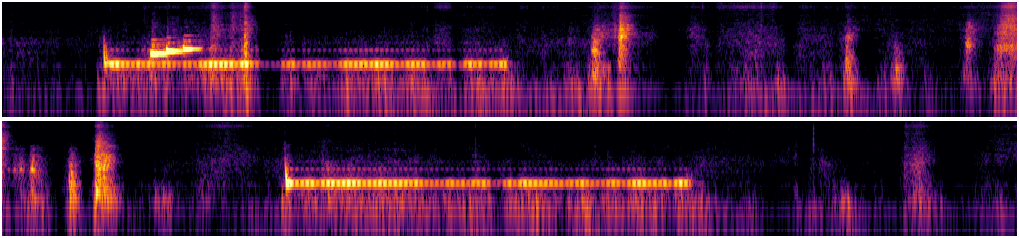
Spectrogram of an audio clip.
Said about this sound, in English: Let's make the phone call now. All right. So he's waiting for our call. Let's do that.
